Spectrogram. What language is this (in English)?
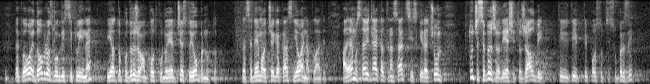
Croatian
